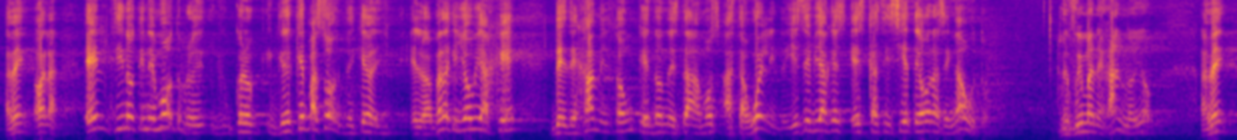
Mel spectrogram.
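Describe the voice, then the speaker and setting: Fervent gravelly-voiced man preaching in a hall. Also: high voice, animated, fairly quick. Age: 40s. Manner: fervent preaching peppered with amen and hallelujah. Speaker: pastor. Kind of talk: sermon. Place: church hall. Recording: long reverb of a church hall.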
